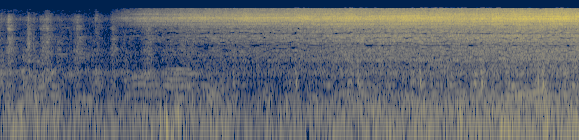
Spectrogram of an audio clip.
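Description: A small steam engine hisses loudly.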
